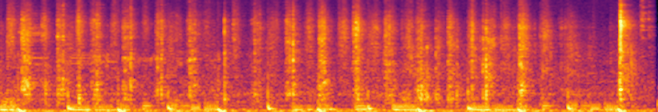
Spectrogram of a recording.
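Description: Scissors cut through a folded foam sheet while shaping a fish skeleton, a close, steady run of soft rasping, rubbing snips with a sharper snap near the end, with no talking.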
